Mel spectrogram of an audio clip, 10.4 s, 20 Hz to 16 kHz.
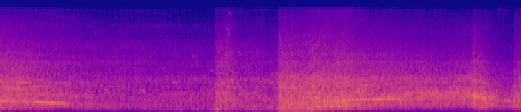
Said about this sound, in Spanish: Sin duda, es uno de los lugares más importantes de la Comuna 2 y también de los más concurridos. El sonido de las motos advierten lo contaminada que puede estar, pero casi al final se divisa un parque que ayuda a menguar lo denso que puede ser este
